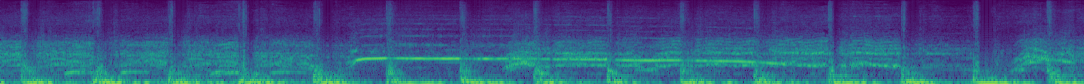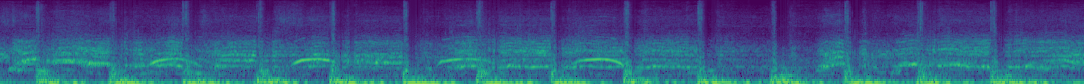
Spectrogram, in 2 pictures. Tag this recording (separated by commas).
Music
